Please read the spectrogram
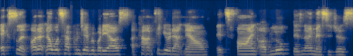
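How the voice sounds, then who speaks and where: Pitched at a medium level with ordinary pitch variation, a woman talks in a plain, everyday voice. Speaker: mediumship teacher. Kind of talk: online class instruction. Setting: video call.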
